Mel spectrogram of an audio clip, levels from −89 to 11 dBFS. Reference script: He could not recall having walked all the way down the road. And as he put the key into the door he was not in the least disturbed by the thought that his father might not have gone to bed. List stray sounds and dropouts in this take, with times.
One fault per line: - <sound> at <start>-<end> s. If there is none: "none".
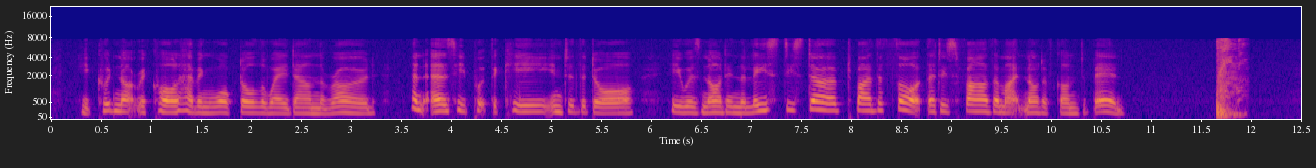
- thud at 11.7-12.0 s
